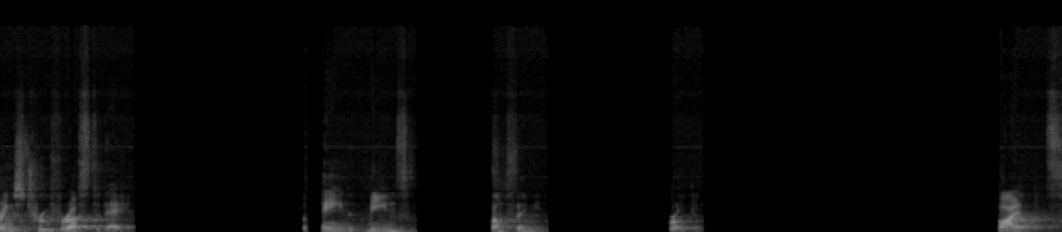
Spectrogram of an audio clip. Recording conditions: large echoing room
